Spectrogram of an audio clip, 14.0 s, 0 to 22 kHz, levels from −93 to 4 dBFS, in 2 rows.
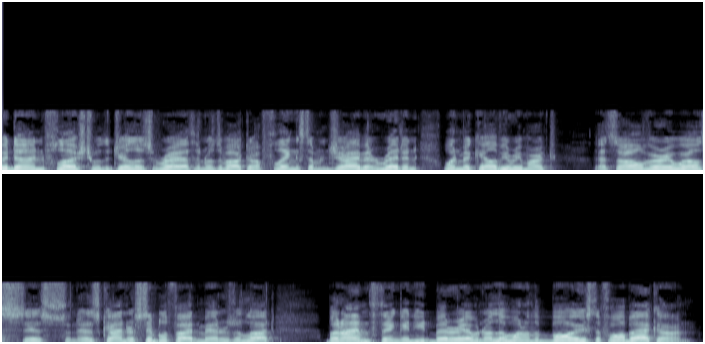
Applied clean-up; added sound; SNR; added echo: none; none; none; none.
